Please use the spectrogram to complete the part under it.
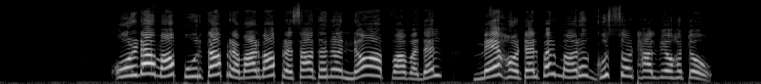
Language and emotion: Gujarati, angry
